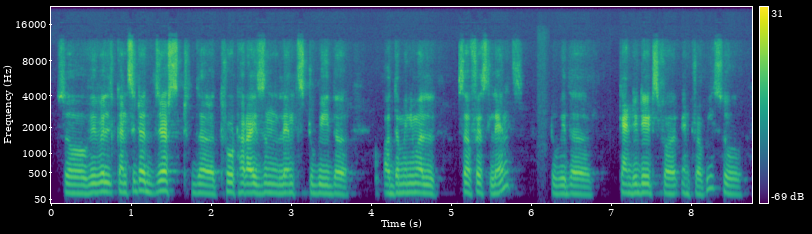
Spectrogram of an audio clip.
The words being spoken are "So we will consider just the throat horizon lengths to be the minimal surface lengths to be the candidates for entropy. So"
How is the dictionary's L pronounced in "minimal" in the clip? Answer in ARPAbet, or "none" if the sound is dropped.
L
